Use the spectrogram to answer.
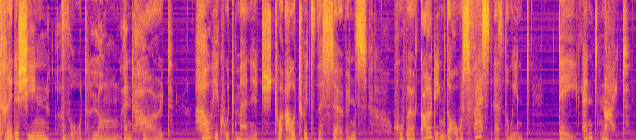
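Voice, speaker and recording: A woman speaks very slowly in a fairly low voice with ordinary pitch variation, music playing behind her. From Switzerland. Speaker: storyteller. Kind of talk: fairy tale storytelling.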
